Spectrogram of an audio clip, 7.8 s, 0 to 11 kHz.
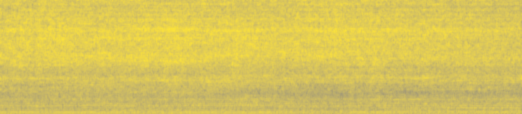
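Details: Porsche 911 3.2 Carrera flat-six on a test stand, first run after a complete rebuild, on cold start: a steady, smooth idle with no misses or knocks, running a little rich and with no smoke.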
